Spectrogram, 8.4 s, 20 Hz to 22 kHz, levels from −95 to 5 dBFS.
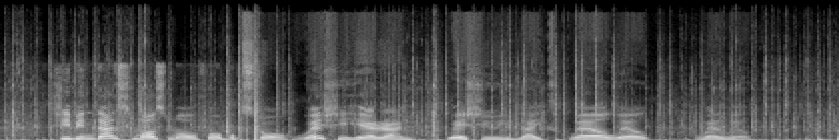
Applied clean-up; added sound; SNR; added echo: none; Computer keyboard; 14 dB; none.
